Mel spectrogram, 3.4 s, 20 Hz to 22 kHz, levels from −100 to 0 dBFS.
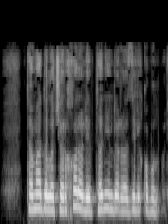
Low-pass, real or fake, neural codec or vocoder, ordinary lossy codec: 10.8 kHz; fake; codec, 24 kHz, 3.1 kbps, DualCodec; MP3, 48 kbps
